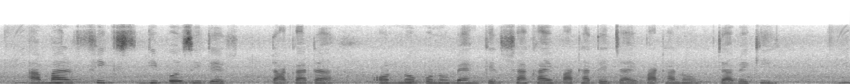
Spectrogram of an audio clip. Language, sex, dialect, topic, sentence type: Bengali, female, Northern/Varendri, banking, question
